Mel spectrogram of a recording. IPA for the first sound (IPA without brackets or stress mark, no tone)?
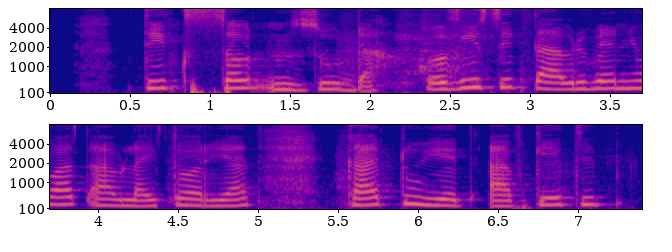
t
